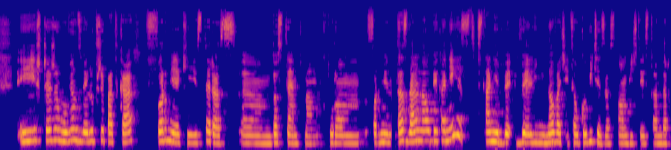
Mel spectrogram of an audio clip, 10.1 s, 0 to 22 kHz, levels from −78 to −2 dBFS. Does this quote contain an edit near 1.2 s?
no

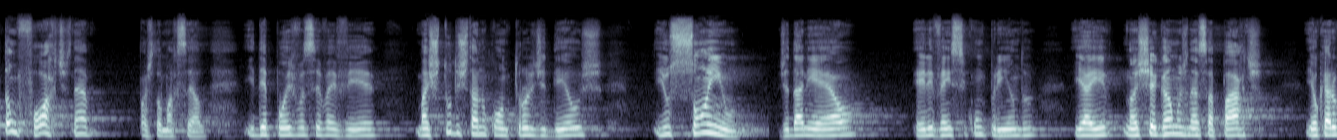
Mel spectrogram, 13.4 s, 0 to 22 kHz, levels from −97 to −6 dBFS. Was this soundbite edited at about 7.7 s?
yes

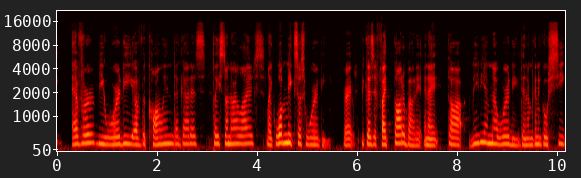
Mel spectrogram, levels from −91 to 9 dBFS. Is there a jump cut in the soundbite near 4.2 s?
no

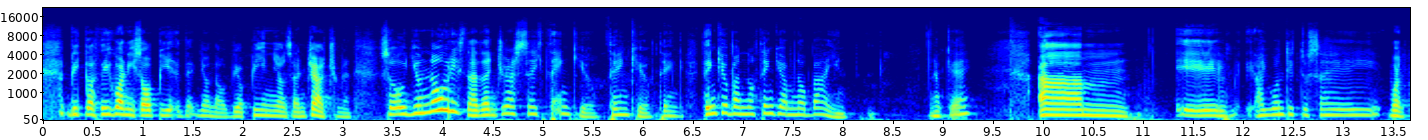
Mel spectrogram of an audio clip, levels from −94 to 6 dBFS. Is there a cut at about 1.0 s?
no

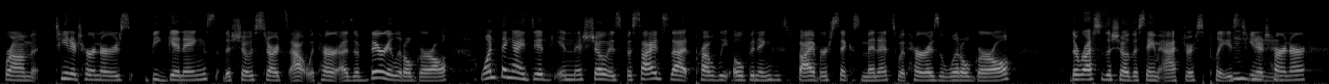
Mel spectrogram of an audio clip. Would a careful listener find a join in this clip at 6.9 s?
no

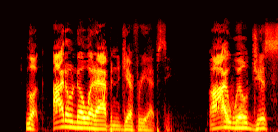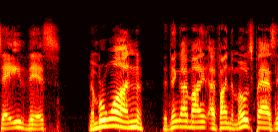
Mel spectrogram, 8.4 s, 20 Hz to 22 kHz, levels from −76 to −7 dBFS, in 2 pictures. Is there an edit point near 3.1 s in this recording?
yes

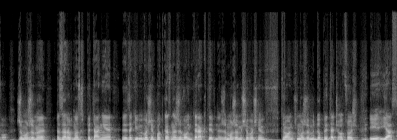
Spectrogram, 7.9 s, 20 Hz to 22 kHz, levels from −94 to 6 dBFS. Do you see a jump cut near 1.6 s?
yes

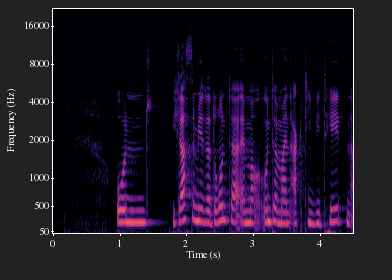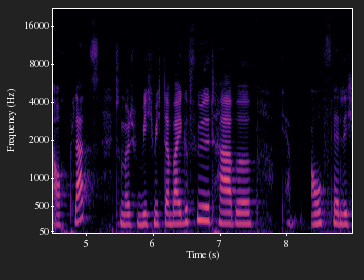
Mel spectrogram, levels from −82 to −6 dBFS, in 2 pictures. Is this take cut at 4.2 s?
no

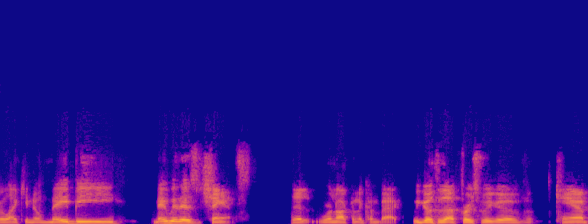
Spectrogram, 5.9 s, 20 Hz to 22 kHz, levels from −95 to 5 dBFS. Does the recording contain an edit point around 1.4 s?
no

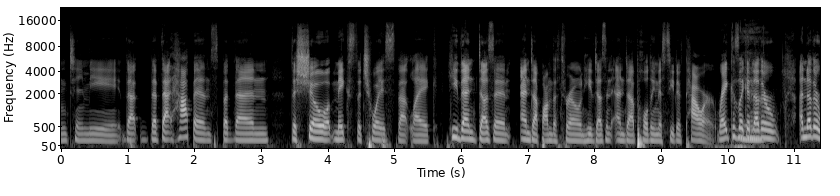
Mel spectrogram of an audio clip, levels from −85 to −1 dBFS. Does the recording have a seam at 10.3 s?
no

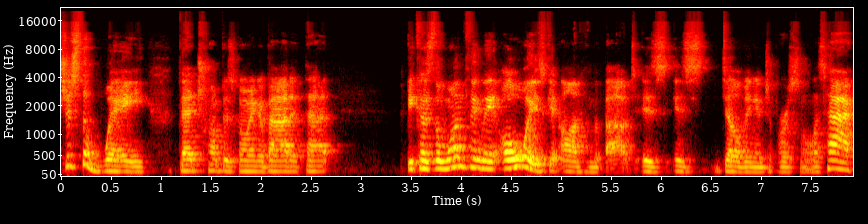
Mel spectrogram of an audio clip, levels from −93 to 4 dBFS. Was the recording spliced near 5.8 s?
no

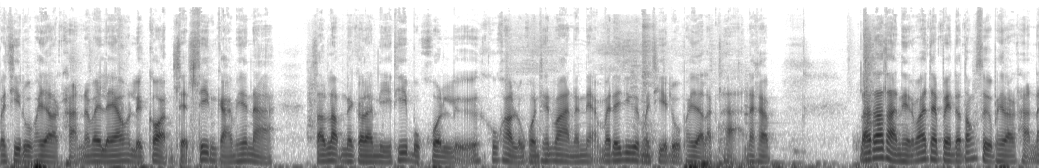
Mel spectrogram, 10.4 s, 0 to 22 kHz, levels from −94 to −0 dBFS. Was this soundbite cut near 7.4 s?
yes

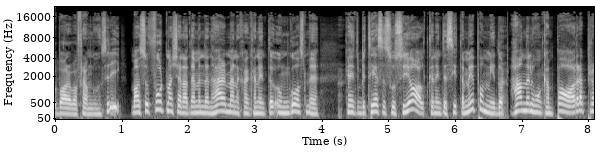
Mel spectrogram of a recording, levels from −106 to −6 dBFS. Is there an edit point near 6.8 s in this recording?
yes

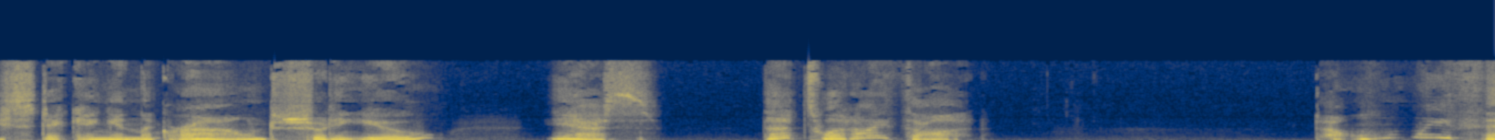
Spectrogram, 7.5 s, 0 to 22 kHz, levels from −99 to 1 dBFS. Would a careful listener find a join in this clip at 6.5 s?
no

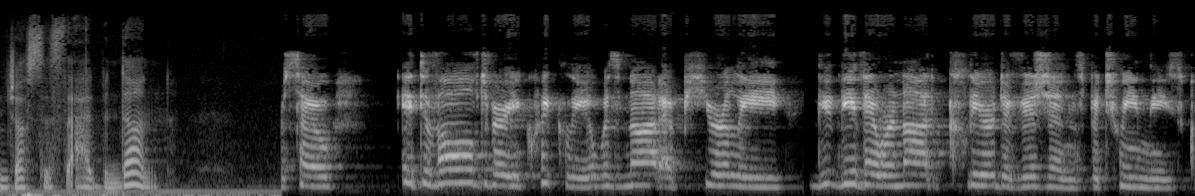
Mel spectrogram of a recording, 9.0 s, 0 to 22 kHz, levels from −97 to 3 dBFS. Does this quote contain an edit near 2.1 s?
yes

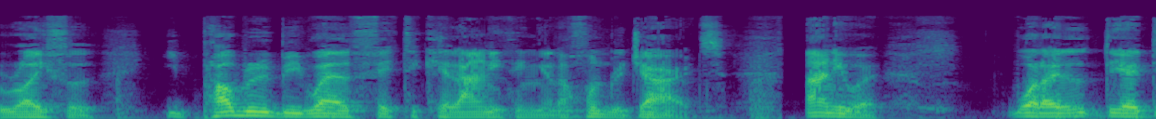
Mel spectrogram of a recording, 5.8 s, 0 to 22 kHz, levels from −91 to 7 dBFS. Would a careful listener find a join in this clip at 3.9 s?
yes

